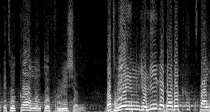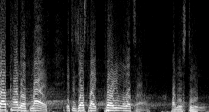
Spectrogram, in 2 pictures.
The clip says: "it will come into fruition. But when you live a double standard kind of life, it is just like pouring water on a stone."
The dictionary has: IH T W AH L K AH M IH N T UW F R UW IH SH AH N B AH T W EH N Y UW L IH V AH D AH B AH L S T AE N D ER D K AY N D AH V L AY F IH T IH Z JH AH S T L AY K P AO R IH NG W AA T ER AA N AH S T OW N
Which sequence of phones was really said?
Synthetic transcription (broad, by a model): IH T W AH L K AH M IH N T UW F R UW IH SH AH N B AH T W EH N Y UW L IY V AH D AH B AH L S T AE N D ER D K AY N D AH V L AY F IH T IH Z JH AH S T L AY K P AO R IH NG W AA T ER AA N AH S T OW N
